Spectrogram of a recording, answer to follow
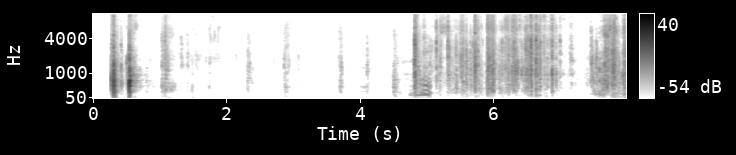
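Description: Paper wrapping being torn and crumpled off a packed item. Two sharp snaps come a quarter-second apart near the start, then a few faint ticks, then about two seconds of continuous tearing and rustling from about five seconds in.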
